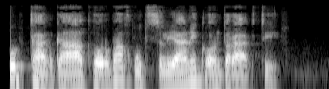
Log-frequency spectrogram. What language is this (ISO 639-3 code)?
kat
